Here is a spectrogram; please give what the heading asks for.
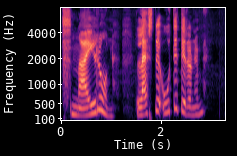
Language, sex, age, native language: Icelandic, female, 18-19, Icelandic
